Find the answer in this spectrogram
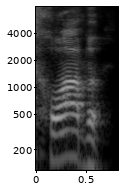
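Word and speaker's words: خواب: खैर तो कुछ ऐसे अल्फाज है जिसमें लिखा जाता है वाव अलिफ एक साथ। ठीक है जी। बट उसका वॉइस सिर्फ अलिफ का आता है। वाव साइलेंट रहता है। वाव बहुत ज्यादा खुल के बोला नहीं जाता हमेशा। जैसे लफ्ज लिखा जाता है ख्वाब। ख वाव अलिफ पे तो आइडियली खवाब या खवाब होना चाहिए ना इसको।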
